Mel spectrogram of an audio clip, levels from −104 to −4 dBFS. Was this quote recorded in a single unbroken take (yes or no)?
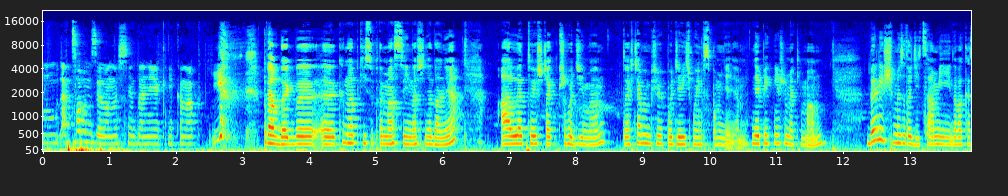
yes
